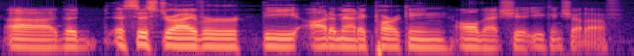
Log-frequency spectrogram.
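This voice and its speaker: A man's voice: on the low side, monotone, normal speed, no echo. A man co-hosting a comedy podcast in casual banter, wry and given to profane riffing.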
